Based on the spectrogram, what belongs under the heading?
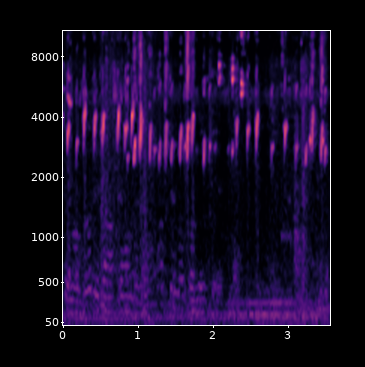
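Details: European goldfinches giving twittering mating and readiness calls, used to stimulate silent males to sing: quick liquid chirps and trills in rapid irregular bursts, with a faint low murmur underneath.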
